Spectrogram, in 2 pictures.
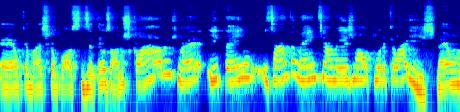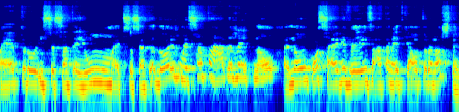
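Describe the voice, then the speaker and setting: A woman speaks at a high pitch with very wide pitch swings and very even loudness. Her moderate pace has hardly any pauses, and background noise is noticeable. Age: 60s. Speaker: computer science professor. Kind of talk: interview. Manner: hesitant, many filler sounds.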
